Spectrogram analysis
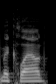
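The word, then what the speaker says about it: McLeod: Is it Is it Mloud County?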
